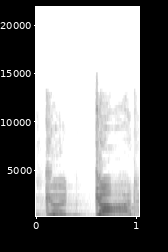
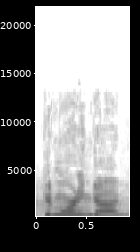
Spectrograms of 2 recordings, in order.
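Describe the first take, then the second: First: Low, soft grumpy mumble; half-asleep grouch, much lower; groggy groan. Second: Laughing, bouncy good morning; sunny morning person, laughing; chipper morning greeting. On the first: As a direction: grumble it like you just woke up. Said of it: "I wake up and say". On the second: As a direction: greet God like a cheery early riser. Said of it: "'cause you're like". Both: Retold or imitated.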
